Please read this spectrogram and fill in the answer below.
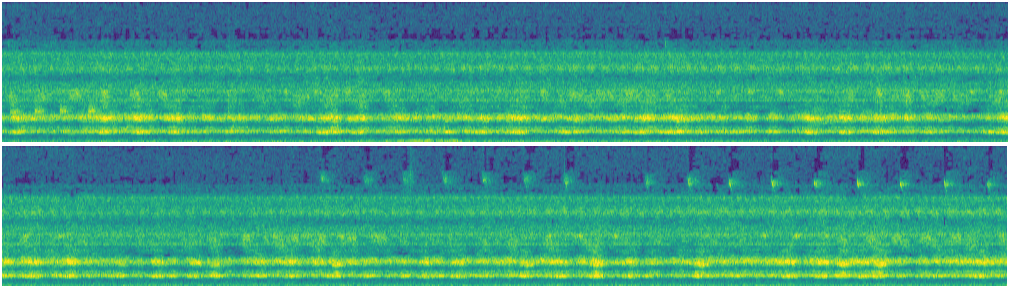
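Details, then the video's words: Frogs heard in the middle of the night: a thick, unbroken wall of overlapping croaks, evenly loud, with a brief lower sound near the start and fast high ticks later on. "SUARA KODOK DITENGAH MALAM"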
